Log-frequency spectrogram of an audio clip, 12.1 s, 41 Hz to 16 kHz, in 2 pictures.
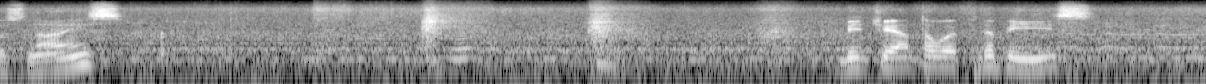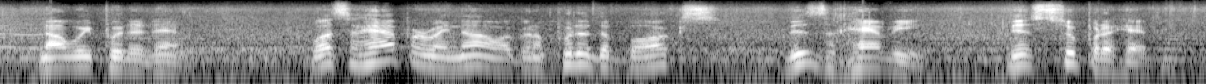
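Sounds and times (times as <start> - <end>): bees buzzing: 0.0 - 12.0.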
